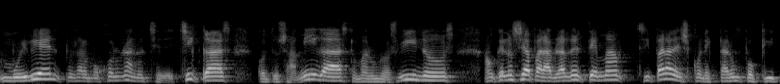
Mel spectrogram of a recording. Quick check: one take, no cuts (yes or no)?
yes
